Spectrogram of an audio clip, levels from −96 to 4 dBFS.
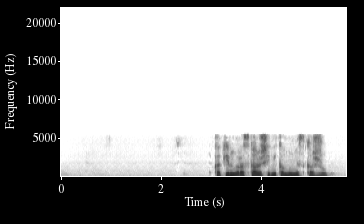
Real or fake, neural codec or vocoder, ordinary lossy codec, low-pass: fake; codec, 16 kHz, 2 kbps, FunCodec, trained on LibriTTS, 25 frames a second; MP3, 48 kbps; 5.4 kHz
